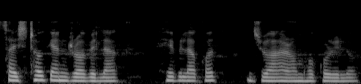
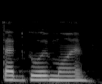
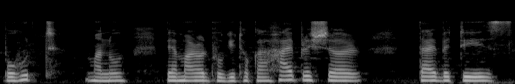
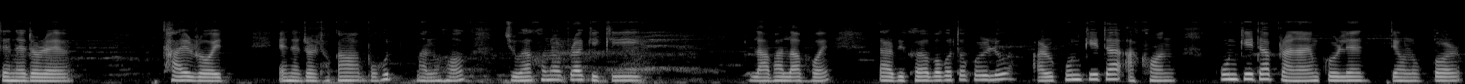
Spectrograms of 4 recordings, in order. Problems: constant background noise, background conversations at intervals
